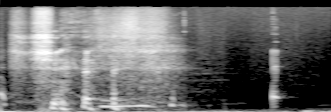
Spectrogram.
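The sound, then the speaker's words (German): Voiced burps forced out on purpose on request, a couple of croaky gulps in quick succession followed by a shorter burp after a brief pause. “Und kannst du auf Bestellung rülpsen?”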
